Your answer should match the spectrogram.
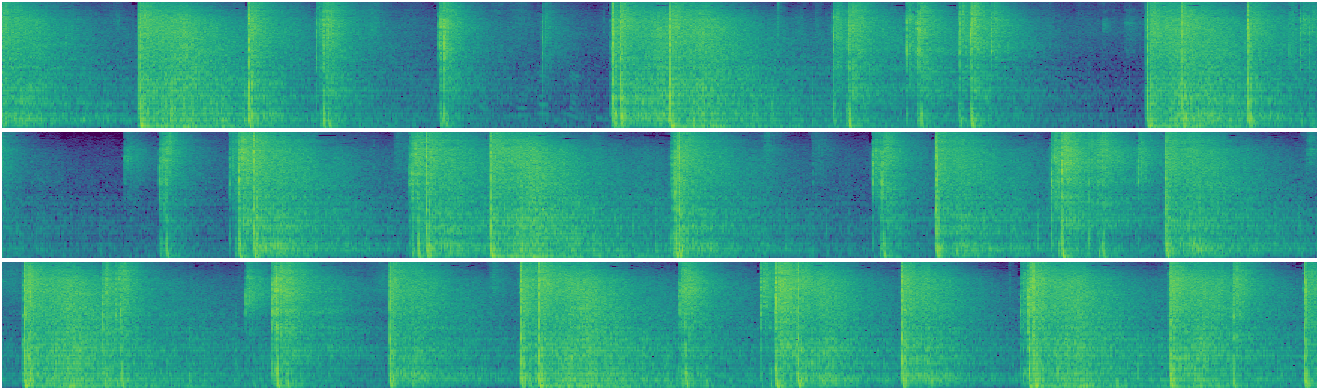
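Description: Daytime fireworks display: aerial shells bursting overhead in rapid, irregular succession, each sharp bang trailing off in a rolling echo. The bangs come in clusters with a few short lulls between them, and the shells leave puffs of coloured smoke.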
